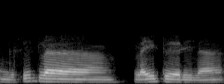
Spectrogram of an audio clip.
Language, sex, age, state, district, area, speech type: Tamil, male, 18-30, Tamil Nadu, Ariyalur, rural, conversation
